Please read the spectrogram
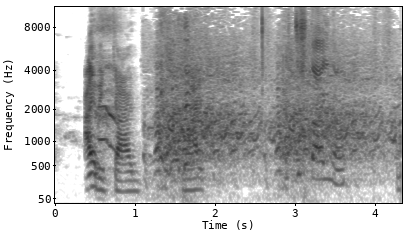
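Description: A woman laughing with her hand over her mouth: a short burst of pulsing giggles about half a second in, then breathy, stifled laughter.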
